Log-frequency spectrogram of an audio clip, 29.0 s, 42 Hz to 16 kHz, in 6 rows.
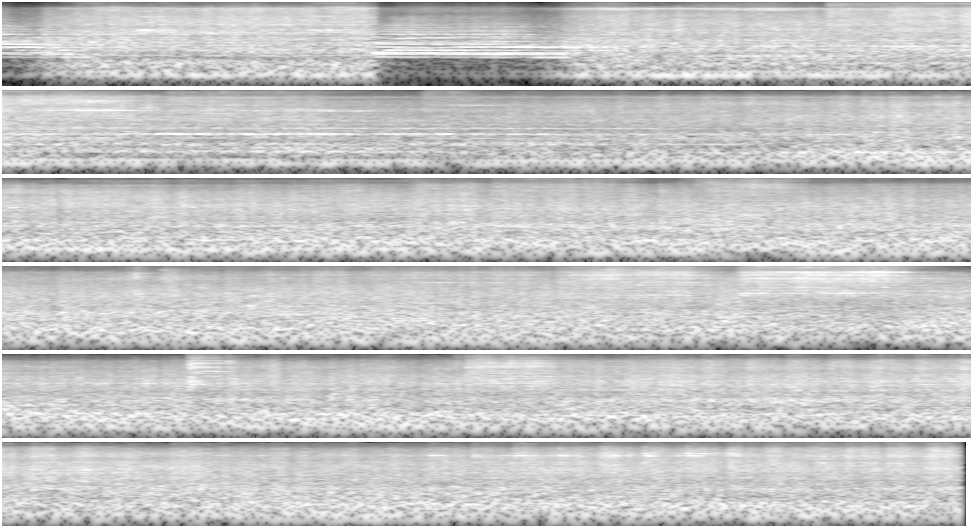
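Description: Norfolk Southern freight train passing: the GE D9-40CW and EMD SD70 diesel locomotives go by in the first seconds, then a long string of gondola cars rolls past with steady wheel and rail noise. A few brief squealing tones come from the wheels.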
